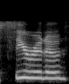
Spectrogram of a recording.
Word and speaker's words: Cyrano: Jake wants to impress Marley, and it's the whole Cyrano thing because that's how you say it.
